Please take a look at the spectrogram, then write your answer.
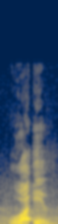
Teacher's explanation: غور کیجئے، سب سے پہلا حرف ہے واو، اور واو کے اوپر زبر ہے۔ واو ادا کرنی ہے ہونٹوں کو گول کر کے، اور زبر کو لمبا نہیں کرنا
